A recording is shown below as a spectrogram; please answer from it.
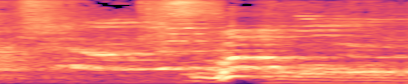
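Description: A young child's high-pitched vocal sounds, loudest about a second in, where a squeal slides sharply down in pitch, with a short breathy hiss just before it.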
